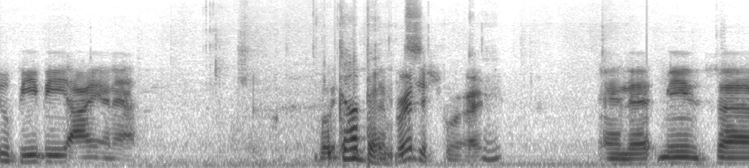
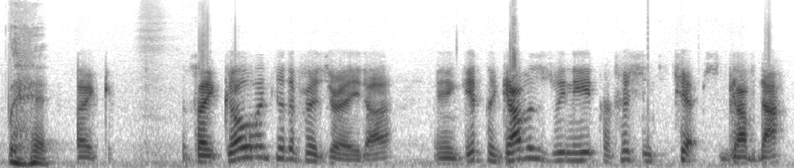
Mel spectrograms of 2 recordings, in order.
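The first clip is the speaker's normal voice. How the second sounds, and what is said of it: Put-on British accent. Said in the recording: “That's my best British imitation. ... It was good.”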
